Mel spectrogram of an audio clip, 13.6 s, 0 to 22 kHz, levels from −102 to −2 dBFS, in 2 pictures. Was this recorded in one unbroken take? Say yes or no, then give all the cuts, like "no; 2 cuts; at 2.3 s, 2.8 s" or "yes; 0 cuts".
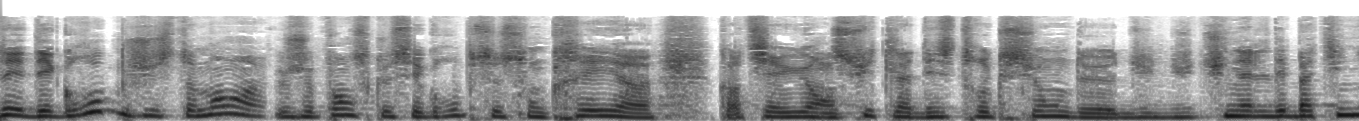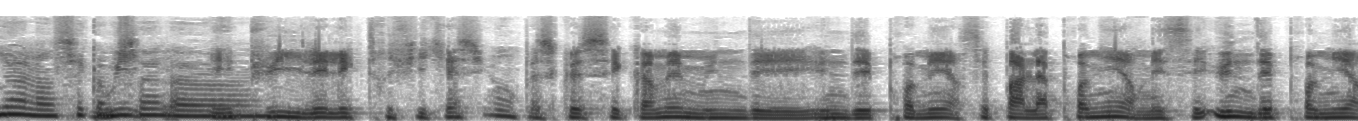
yes; 0 cuts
